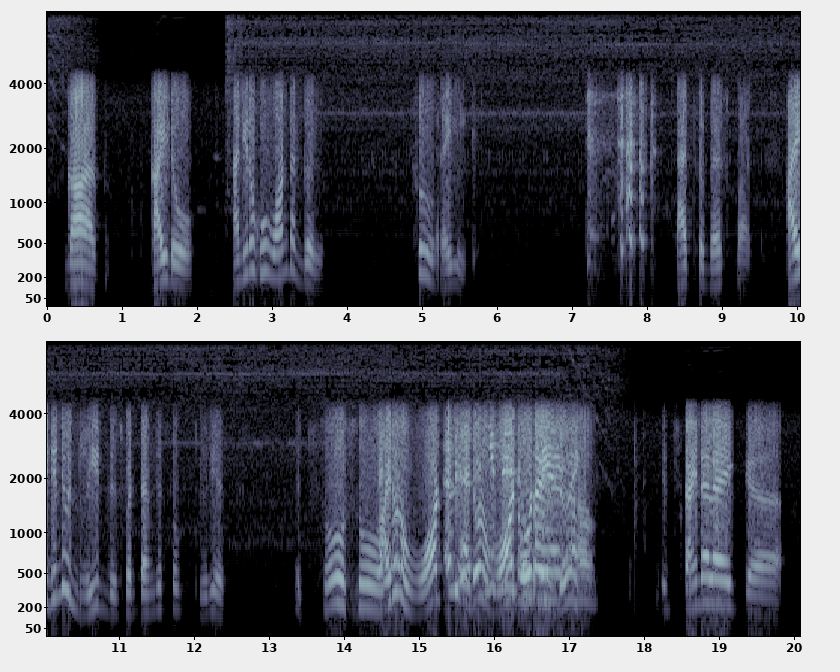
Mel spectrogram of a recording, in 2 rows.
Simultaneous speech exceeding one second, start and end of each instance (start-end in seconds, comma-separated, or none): 15.5-17.2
